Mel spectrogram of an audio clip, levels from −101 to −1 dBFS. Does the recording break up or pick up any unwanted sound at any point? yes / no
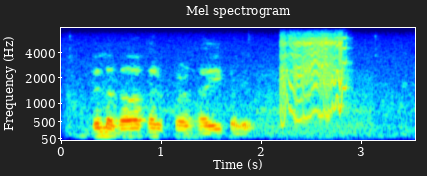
yes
